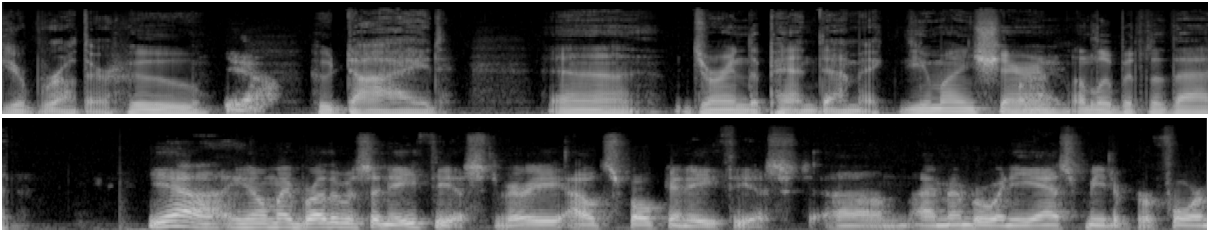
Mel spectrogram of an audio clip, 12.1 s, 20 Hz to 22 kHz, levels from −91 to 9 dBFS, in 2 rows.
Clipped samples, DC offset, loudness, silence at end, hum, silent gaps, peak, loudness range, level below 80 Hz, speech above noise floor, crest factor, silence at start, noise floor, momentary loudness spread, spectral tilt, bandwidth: under 0.1%; under 0.1%; -22 LUFS; 0 s; none; none; -6 dBFS; 5 LU; -42 dBFS; 27 dB; 16 dB; 0 s; -48 dBFS; 9 LU; -7 dB/octave; 16 kHz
